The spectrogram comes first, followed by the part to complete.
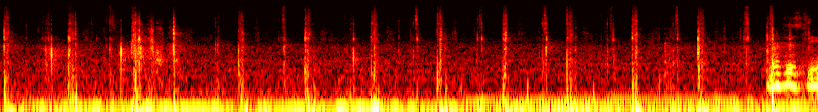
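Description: A deck of tarot cards shuffled by hand: an irregular run of short card slaps and flicks, several a second.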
